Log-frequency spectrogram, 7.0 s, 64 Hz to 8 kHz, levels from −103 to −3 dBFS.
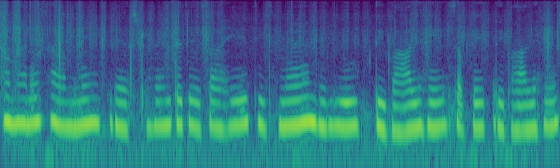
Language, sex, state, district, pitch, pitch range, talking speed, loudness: Hindi, female, Bihar, Kishanganj, 220 Hz, 210-230 Hz, 105 wpm, -30 LUFS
